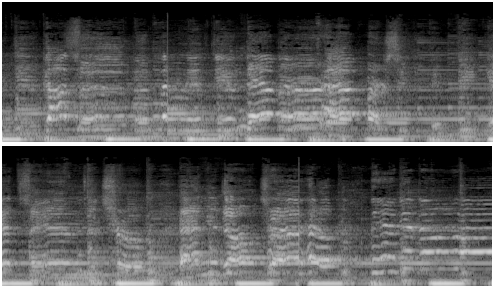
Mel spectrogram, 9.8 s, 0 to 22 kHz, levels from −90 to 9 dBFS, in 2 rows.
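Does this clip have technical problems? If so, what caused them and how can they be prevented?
Yes, there are two short glitches from damaged data in a compressed stream, at about 1.65 s and 7.87 s. Each is a quick blip where a chunk of the encoded stream got corrupted, so the decoder couldn't make sense of those frames, lost its place, and had to hunt for the next valid frame header before the audio carried on. To prevent it, move files with checksums and use a container or transport with error detection.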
